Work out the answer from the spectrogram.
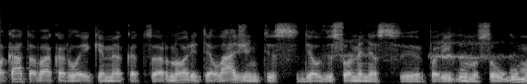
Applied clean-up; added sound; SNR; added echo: neural mask model RNNoise.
